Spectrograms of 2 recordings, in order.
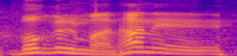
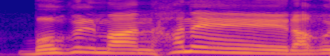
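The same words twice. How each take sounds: First: "먹을만 하네" said slowly, loud, through a laugh; laughing repeat. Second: A blunt, offhand "먹을만 하네", slowed and a bit louder; curt understatement. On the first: Shown as a demonstration. Pastor re-enacting his reply to his wife, laughing. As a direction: laugh at your own gruff "먹을만 하네". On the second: Retold or imitated. Husband answering his wife about dinner, curt and offhand. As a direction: toss off "먹을만 하네" like a gruff, shy husband. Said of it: "전 이렇게 말했습니다".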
